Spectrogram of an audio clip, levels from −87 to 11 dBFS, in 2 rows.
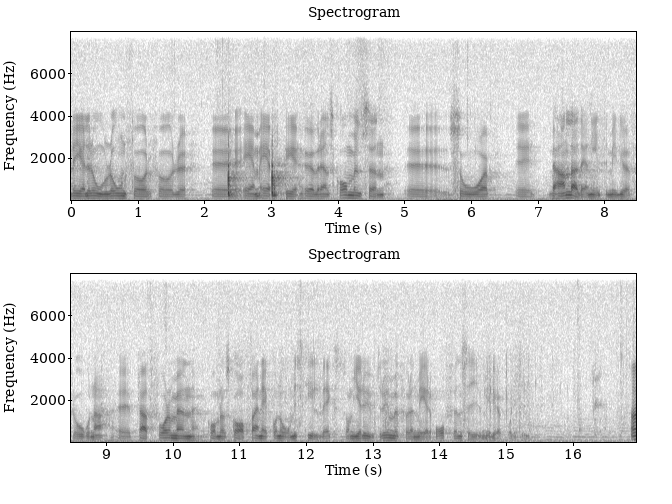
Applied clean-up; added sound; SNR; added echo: none; Insect; 18 dB; none.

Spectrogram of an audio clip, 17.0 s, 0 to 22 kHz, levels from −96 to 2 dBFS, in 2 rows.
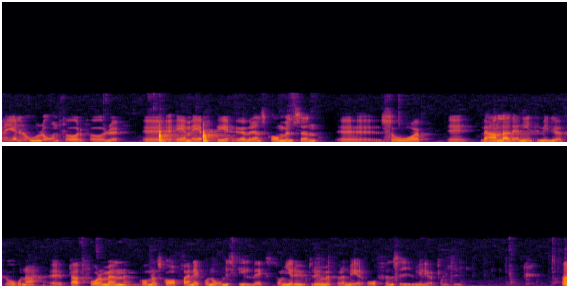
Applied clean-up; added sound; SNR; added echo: classical method log-MMSE.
